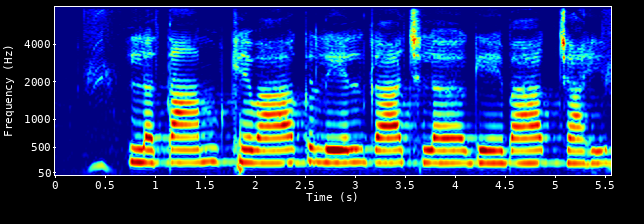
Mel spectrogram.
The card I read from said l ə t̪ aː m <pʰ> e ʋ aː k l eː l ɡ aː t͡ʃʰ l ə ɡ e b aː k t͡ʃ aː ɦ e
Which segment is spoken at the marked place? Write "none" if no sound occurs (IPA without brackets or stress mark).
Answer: kʰ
